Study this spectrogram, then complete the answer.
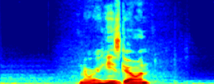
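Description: A young man sings a short drawn-out note into a microphone.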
